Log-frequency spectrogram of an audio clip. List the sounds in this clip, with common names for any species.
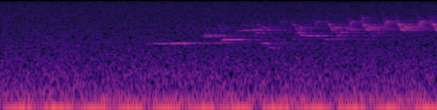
Hermit Thrush, Ovenbird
